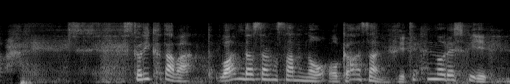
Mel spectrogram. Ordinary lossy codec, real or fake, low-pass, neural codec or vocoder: none; fake; 7.2 kHz; codec, 16 kHz in and 24 kHz out, 0.8 kbps, FocalCodec, streaming, 65536 codes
